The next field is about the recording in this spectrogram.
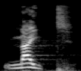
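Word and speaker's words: knight: देखिए, के एन है तो के साइलेंट कर दिया जाता है, के को बोला ही नहीं जाता। हम बोलते हैं नॉलेज, यहां बोलते हैं के साइलेंट, नो, के साइलेंट, नाइट।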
